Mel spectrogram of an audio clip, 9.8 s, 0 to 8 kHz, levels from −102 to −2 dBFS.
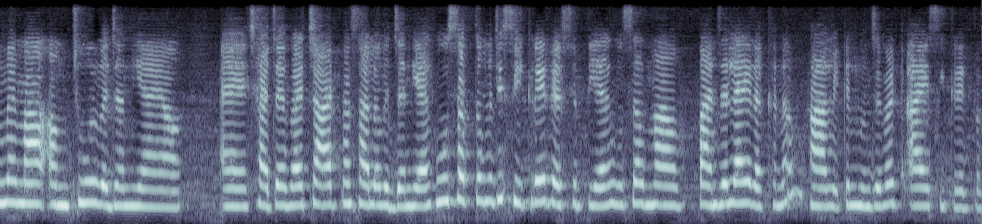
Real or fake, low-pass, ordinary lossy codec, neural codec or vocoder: fake; 7.2 kHz; none; codec, 32 kHz, 1.9 kbps, SNAC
